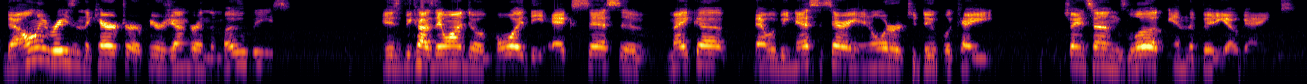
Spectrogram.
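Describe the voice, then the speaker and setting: Bright-voiced man reviewing movies, noisy recording. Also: a little high. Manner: halting, often corrects himself mid-sentence. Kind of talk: informal film trivia commentary.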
